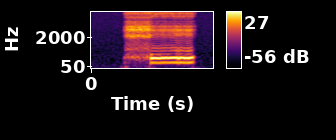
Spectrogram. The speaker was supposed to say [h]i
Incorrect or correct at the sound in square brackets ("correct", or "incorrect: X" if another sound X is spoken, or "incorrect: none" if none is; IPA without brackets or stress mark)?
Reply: correct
